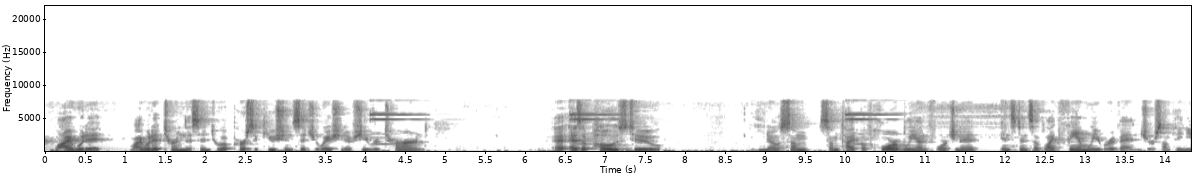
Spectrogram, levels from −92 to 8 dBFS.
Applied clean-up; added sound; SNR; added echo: classical method spectral subtraction.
